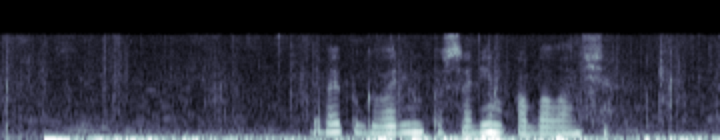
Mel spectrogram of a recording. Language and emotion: Russian, neutral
